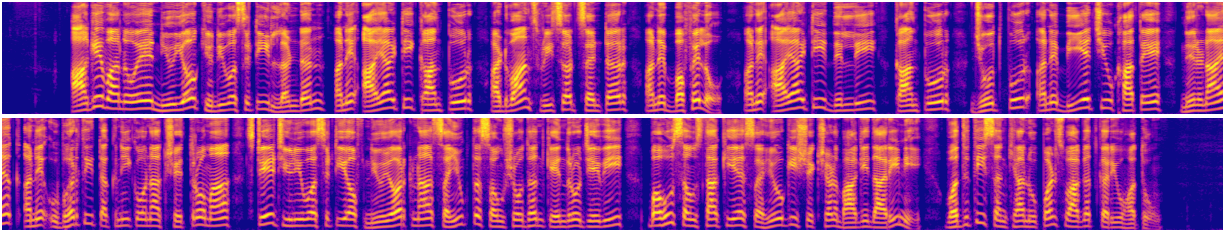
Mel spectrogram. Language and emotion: Gujarati, neutral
